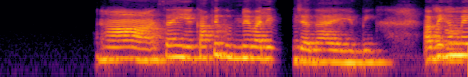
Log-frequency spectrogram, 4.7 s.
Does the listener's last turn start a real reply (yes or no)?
no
